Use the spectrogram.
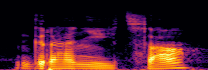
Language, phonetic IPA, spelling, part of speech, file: Polish, [ɡrãˈɲit͡sa], granica, noun, Pl-granica.ogg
